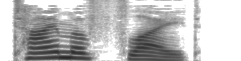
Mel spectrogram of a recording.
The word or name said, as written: time-of-flight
